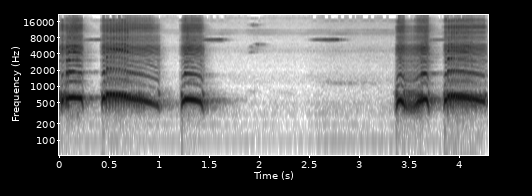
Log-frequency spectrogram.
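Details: Spotted dove calling: loud, rich, hoarse coos delivered in a group of three, a pause of nearly two seconds, then two more coos.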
